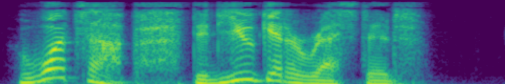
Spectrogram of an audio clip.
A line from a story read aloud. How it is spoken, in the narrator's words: she asked hopefully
